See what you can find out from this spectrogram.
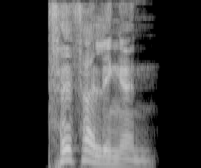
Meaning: dative plural of Pfifferling
- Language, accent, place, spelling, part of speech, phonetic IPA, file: German, Germany, Berlin, Pfifferlingen, noun, [ˈp͡fɪfɐˌlɪŋən], De-Pfifferlingen.ogg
